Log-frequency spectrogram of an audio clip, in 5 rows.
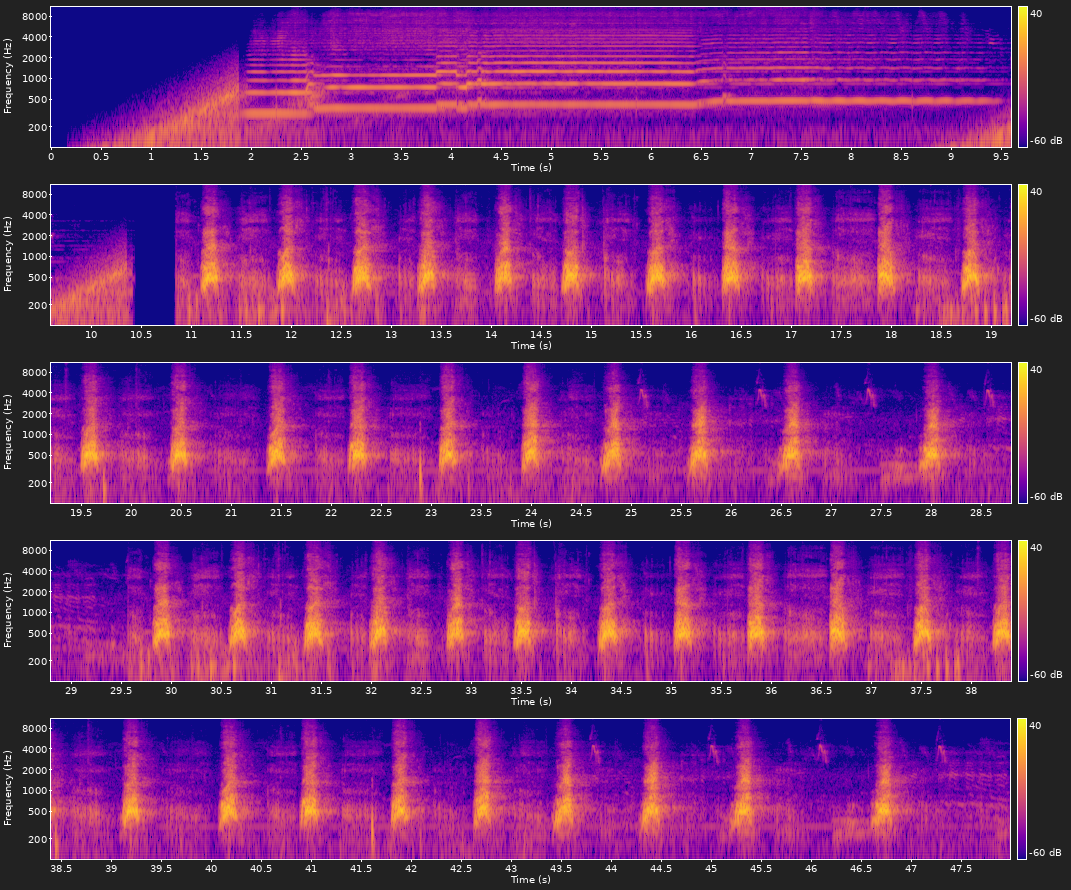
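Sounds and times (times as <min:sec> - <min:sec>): dog barking: 0:10.9 - 0:20.8, 0:21.4 - 0:27.0, 0:27.6 - 0:28.4, 0:29.6 - 0:39.5, 0:40.1 - 0:45.7, 0:46.3 - 0:47.1.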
